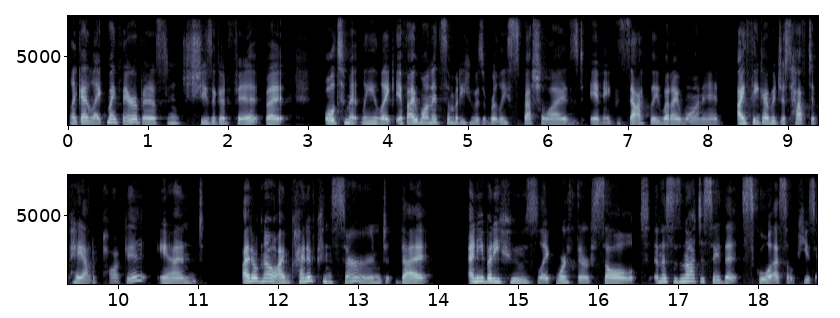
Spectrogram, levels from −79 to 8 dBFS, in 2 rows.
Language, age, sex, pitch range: English, 20-39, female, 170-205 Hz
